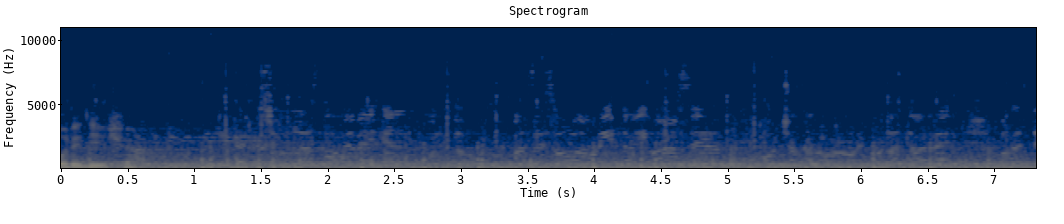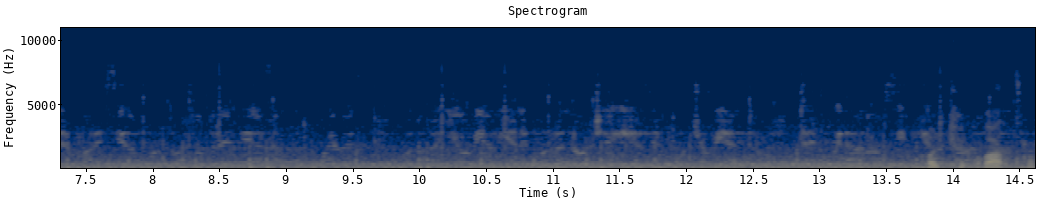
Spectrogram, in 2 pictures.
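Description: Footsteps shuffle softly on a concrete floor.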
